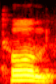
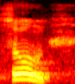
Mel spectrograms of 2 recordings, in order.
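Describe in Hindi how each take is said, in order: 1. शब्द की शुरुआत th ध्वनि से होती है। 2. शब्द की शुरुआत s ध्वनि से होती है। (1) "बोलने के लिए आदमी थोम बोलता है" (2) "होता है अरबी में सोम"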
